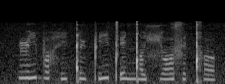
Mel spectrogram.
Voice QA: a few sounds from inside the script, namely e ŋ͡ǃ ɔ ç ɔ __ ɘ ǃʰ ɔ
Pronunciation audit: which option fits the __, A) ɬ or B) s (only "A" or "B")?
B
